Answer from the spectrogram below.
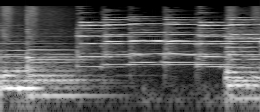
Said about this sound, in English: it's very difficult to go to a mall or a public place and not hear the sound of bells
